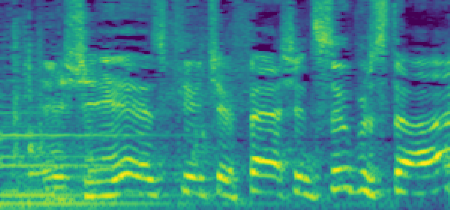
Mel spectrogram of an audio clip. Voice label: Emotion Recognition Multimodal Emotionlines Dataset; DeSTA2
